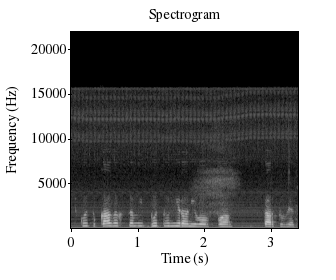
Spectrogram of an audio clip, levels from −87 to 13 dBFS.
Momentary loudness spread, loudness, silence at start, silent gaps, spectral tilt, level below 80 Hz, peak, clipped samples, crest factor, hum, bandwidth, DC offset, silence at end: 9 LU; -21 LUFS; 0 s; none; -5 dB/octave; -42 dBFS; 0 dBFS; under 0.1%; 22 dB; none; 16 kHz; under 0.1%; 0 s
